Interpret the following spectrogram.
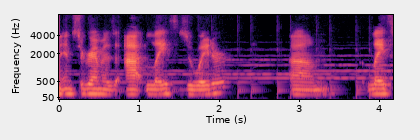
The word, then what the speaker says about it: Laith: Um Laith spelled like faith with an L.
